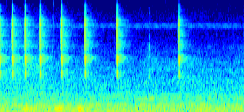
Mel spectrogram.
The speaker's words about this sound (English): Yeah. Here we go. Wheel time again. Spin, spin, spin.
